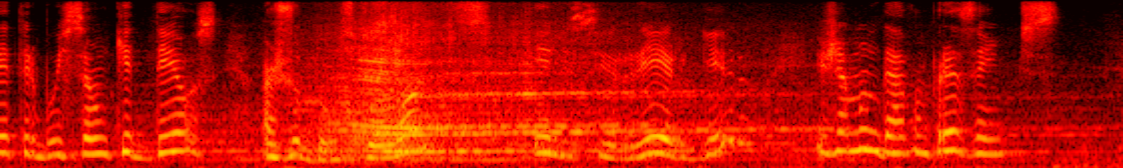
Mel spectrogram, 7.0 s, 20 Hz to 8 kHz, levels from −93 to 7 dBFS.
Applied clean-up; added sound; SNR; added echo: none; Accelerating, revving, vroom; 4 dB; none.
